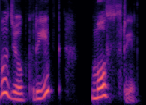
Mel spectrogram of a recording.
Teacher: শুরুতে রয়েছে জ, জ হলো অধ্বনি। অধ্বনি এর পরে রিকার থাকার কারণে আমাদের অধ্বনি এর সংহৃত উচ্চারণ হবে। আমরা ওকার দিয়ে উচ্চারণ করব যকৃৎ, মসৃণ।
